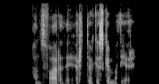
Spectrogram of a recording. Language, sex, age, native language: Icelandic, male, 20-29, English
